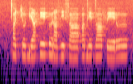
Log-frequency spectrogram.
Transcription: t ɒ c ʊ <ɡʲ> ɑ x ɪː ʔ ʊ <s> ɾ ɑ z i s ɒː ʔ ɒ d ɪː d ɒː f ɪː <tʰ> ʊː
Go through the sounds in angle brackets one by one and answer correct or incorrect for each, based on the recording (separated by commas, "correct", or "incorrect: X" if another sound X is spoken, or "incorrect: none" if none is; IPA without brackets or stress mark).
correct, incorrect: none, incorrect: ɾ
